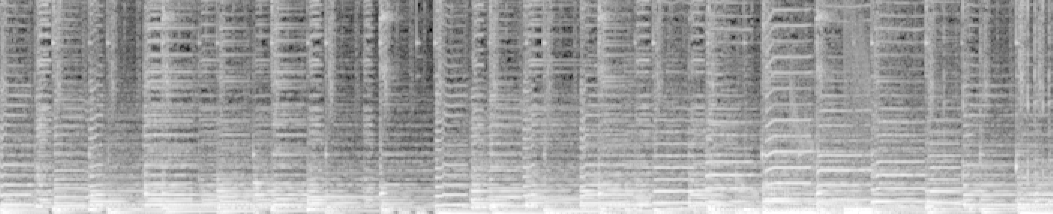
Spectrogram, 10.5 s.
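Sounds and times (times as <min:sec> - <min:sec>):
happy swing music: 0:00.0 - 0:10.5.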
